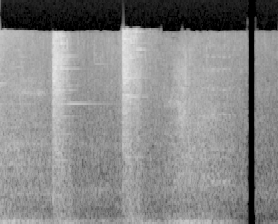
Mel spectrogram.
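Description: A blade whooshes through the air in quick, sharp swipes.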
